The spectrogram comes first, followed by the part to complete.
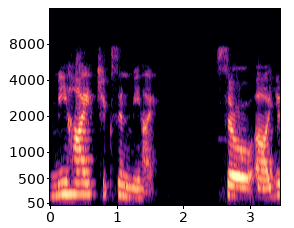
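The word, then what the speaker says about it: Csikszentmihalyi: looking for for flo his name's pronounced says mihai chiksin mihai so uh you said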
